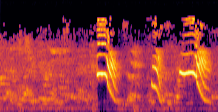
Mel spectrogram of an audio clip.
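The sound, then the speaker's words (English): Three cow elk calls blown on a diaphragm caller from a different maker, each a loud, high, nasal mew that slides steeply downward, following a stretch of low murmuring background noise. “You hear that? Just a little bit different pitch.”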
